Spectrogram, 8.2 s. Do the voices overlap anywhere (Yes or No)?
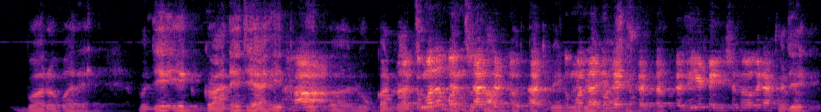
Yes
